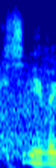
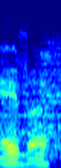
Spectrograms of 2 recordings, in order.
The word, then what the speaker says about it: Eva: Eva Garrett. I've been saying her name wrong for all these years. I've been saying Ava.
